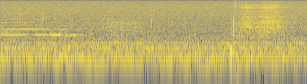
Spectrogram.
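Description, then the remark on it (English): A faint cat meows once from outside, its drawn-out cry trailing off over a steady low background hum, with no one speaking. “A fucking cat. Should I let him in?”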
